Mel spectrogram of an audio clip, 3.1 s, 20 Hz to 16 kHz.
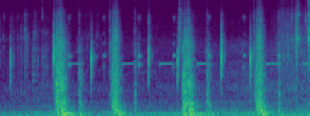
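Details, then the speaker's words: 2017 Toyota Camry door locks actuating after remote key programming, door closed: four sharp clunks about half a second apart; the newly programmed remote locks the doors normally. "Now, let's see, lock. I hear it make noise."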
